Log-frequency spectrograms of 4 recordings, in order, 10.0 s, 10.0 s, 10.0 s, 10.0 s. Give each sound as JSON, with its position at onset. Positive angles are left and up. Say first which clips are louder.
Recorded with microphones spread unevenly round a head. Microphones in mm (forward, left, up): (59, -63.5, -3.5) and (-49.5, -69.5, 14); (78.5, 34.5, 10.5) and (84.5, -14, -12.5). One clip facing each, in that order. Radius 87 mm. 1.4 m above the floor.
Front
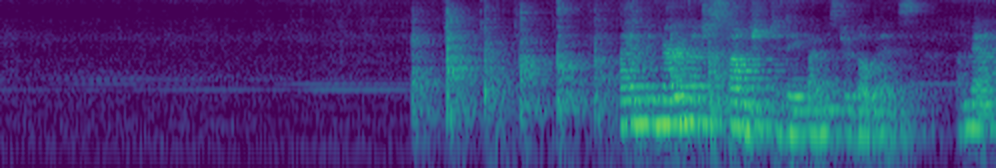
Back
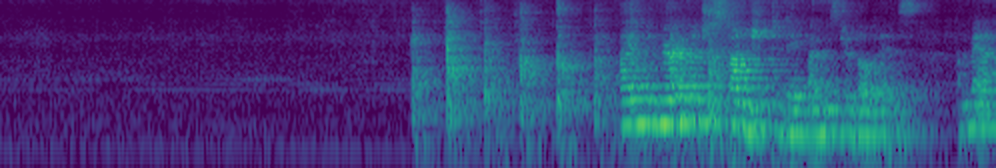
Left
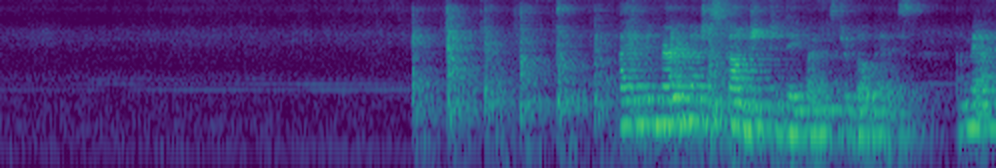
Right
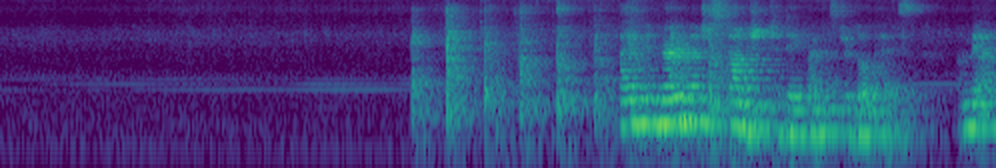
{"t": 4.1, "sound": "running footsteps", "louder": "even, right 1 dB", "azimuth_deg": -50, "distance_m": 1.5}
{"t": 6.2, "sound": "a woman speaking", "louder": "front 1 dB, right 2 dB", "azimuth_deg": 65, "distance_m": 1.8}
